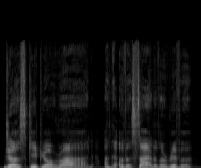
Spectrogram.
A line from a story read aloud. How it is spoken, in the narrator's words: Deuce growled into Kaufman's ear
